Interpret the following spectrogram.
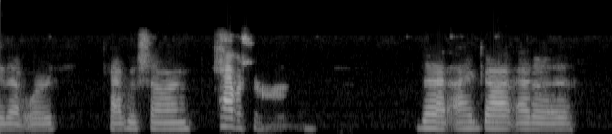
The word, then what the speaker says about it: cabochon: most people think so this is a beautiful kubotian how do you say that word cabochon that i got at a metaphysical store that's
